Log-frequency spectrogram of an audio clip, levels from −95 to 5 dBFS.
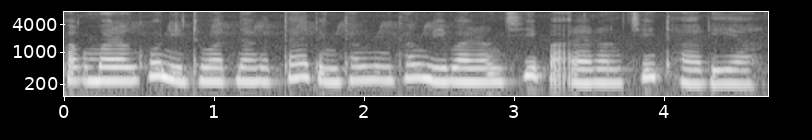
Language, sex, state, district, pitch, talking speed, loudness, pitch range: Garo, female, Meghalaya, South Garo Hills, 230 Hz, 100 wpm, -13 LUFS, 215-245 Hz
